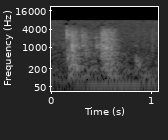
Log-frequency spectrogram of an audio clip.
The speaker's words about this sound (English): Open the door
